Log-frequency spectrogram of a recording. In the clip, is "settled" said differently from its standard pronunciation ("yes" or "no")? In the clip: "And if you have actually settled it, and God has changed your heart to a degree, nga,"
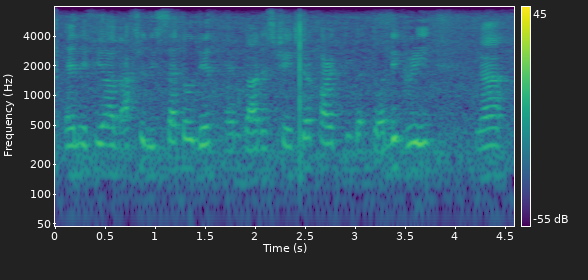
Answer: no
